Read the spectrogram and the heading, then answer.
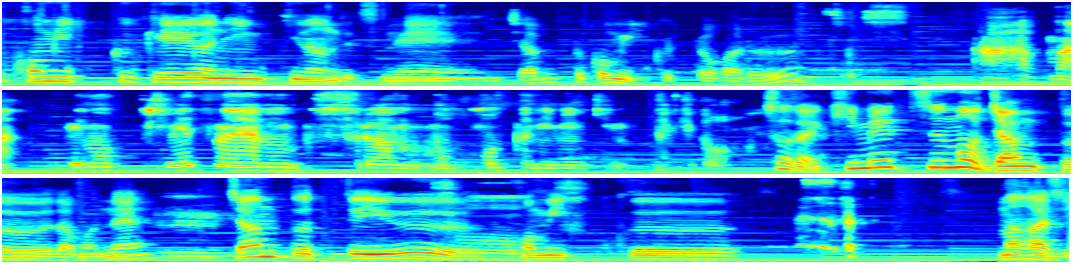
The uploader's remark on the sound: This session is on Discord. Please understand that the audio is a little bad.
